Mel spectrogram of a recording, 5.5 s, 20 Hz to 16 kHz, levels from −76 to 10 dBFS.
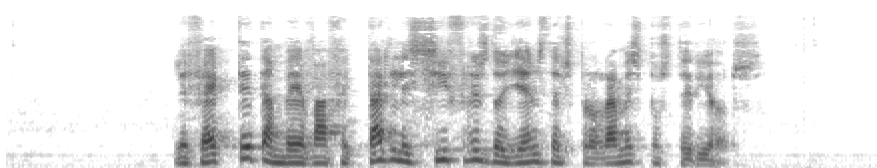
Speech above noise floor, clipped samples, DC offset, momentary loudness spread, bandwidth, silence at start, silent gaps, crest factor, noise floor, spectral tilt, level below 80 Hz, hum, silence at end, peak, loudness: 46 dB; under 0.1%; under 0.1%; 10 LU; 11.5 kHz; 1.1 s; none; 20 dB; -65 dBFS; -4.5 dB/octave; -56 dBFS; none; 0.75 s; -2 dBFS; -19 LUFS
